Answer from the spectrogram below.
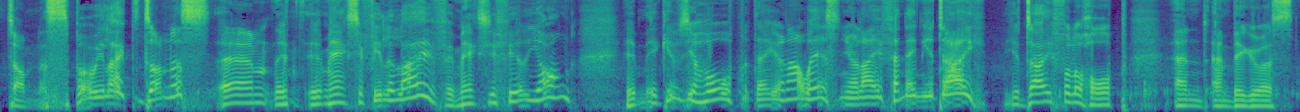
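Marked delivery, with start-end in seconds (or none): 0.7-11.3 much higher, sing-song motivational voice; mock inspirational. Comedian sermonising to listeners about dumbness, mock uplift. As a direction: sell false hope sweetly.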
